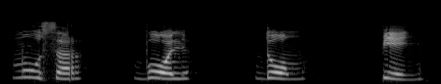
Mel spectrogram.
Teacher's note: оглушению не подвергаются только сонорные согласные р л м н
